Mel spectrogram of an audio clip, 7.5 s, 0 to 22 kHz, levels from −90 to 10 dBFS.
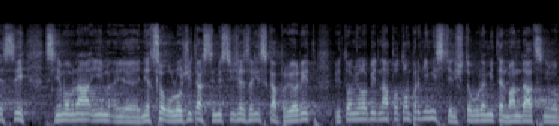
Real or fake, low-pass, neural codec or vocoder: real; 10.8 kHz; none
